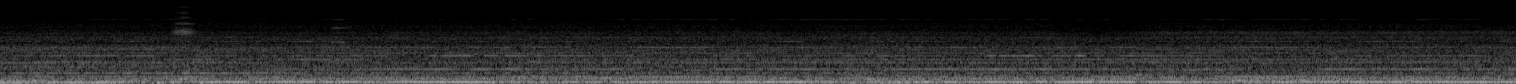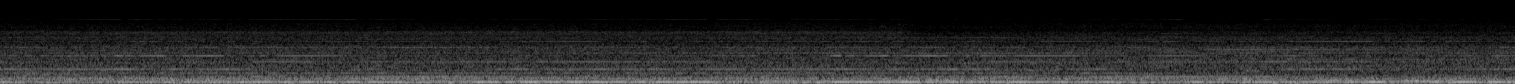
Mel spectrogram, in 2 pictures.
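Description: Brown & Sharpe coordinate measuring machine running a scanning probe around the bore of an aluminum ring: a steady low hum that swells and eases in stretches as the axes move, with faint steady whines above it.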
